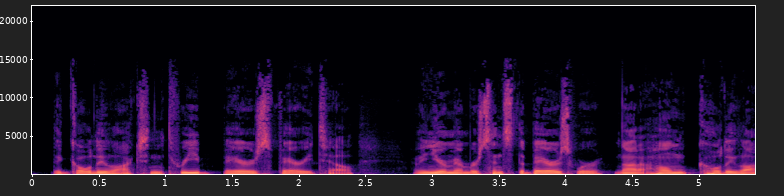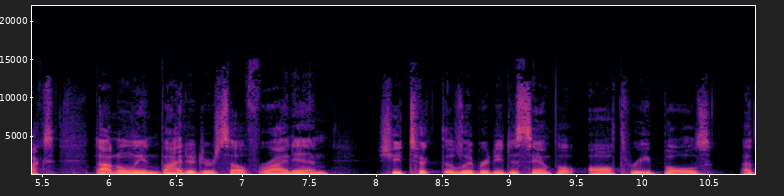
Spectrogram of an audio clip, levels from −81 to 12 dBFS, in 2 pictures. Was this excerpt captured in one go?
yes; 0 cuts

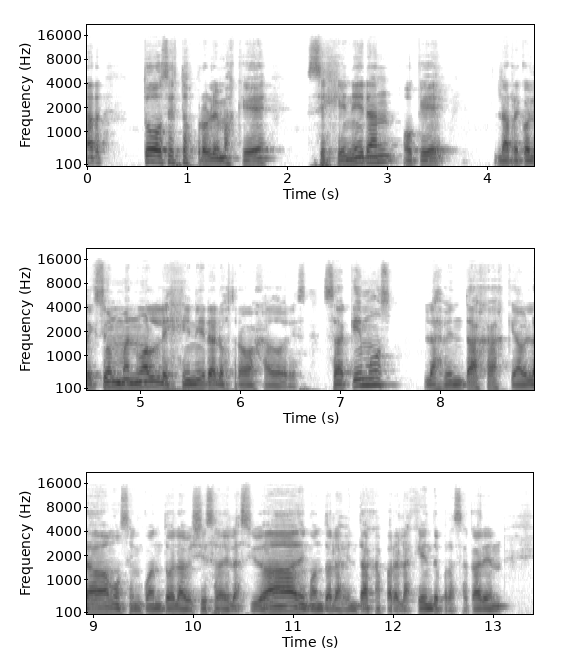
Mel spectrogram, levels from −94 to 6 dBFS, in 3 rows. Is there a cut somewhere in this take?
no; 0 cuts

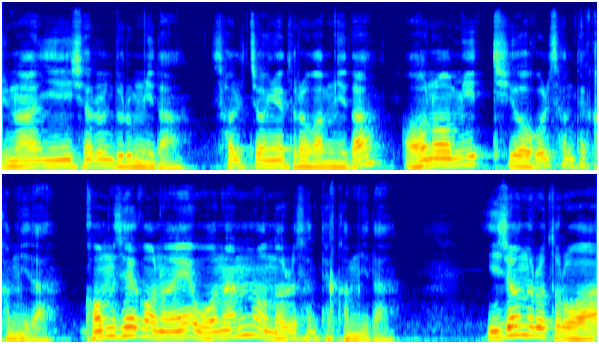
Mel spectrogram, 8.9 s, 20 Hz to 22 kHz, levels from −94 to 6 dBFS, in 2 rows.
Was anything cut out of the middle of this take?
yes; 3 cuts; at 1.5 s, 2.9 s, 5.0 s

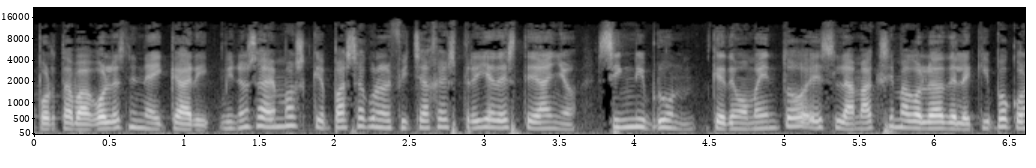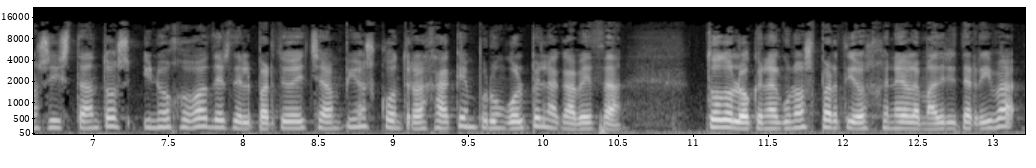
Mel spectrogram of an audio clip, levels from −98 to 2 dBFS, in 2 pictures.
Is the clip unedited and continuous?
no; 1 cut; at 3.7 s

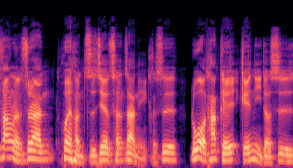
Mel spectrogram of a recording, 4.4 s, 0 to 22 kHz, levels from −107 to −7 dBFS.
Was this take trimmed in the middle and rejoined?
yes; 1 cut; at 2.8 s

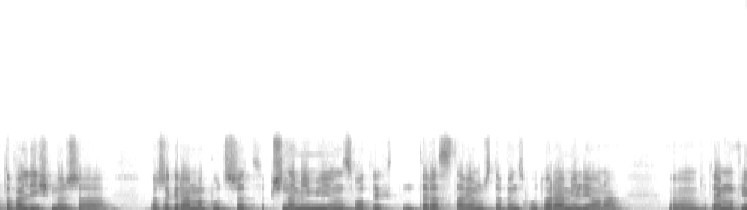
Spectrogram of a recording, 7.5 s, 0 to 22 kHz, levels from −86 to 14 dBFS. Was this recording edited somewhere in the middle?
yes; 1 cut; at 5.2 s

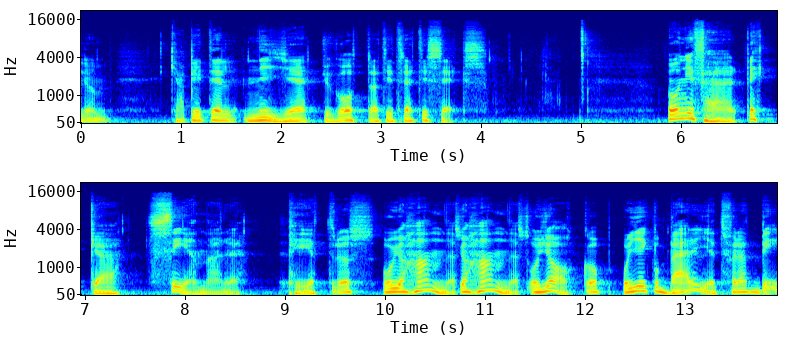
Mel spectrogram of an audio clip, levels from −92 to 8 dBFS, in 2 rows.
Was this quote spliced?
yes; 5 cuts; at 2.4 s, 6.6 s, 8.9 s, 10.8 s, 12.7 s

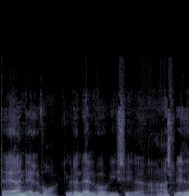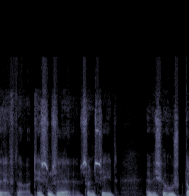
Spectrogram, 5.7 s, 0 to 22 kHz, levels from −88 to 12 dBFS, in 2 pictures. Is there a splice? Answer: no; 0 cuts

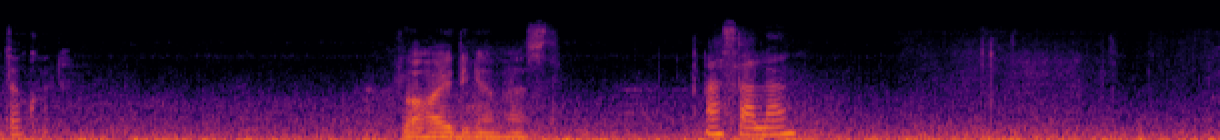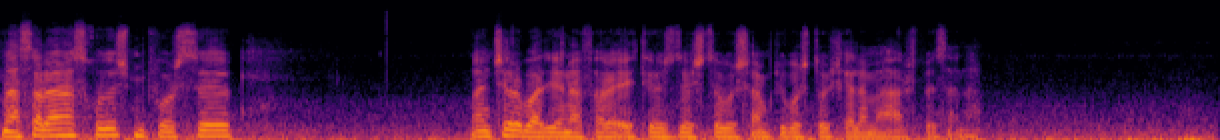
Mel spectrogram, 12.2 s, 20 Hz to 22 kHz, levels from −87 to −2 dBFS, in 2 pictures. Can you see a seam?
no; 0 cuts

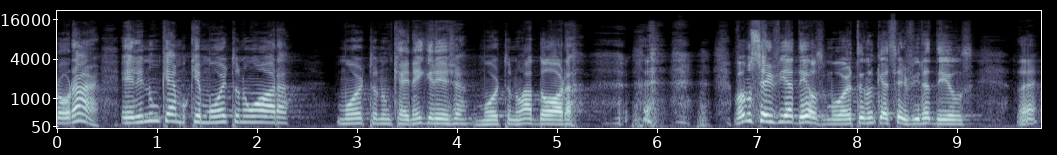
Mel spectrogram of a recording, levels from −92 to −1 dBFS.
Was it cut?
no; 0 cuts

